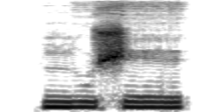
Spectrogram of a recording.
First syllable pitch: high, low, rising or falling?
low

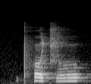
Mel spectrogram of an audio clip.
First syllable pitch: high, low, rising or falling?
falling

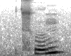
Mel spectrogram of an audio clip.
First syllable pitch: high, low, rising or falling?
rising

